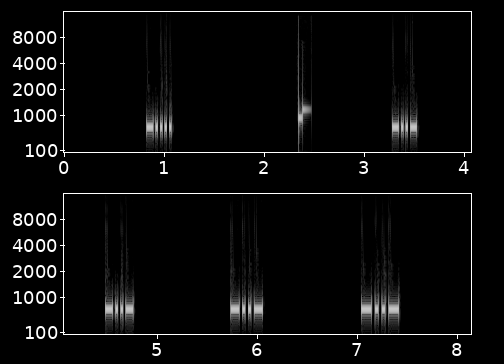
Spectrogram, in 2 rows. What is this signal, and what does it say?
Morse code, heard as a keyed tone, about 41 wpm, spaced as for 8 wpm, 700 Hz. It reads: 6 XXXX
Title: Speed-Racing Single Letter-Number 35wpm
